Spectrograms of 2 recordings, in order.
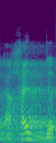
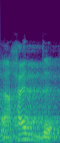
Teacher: ahad setelah sukun pantulkan kalau tidak ada tasyidnya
